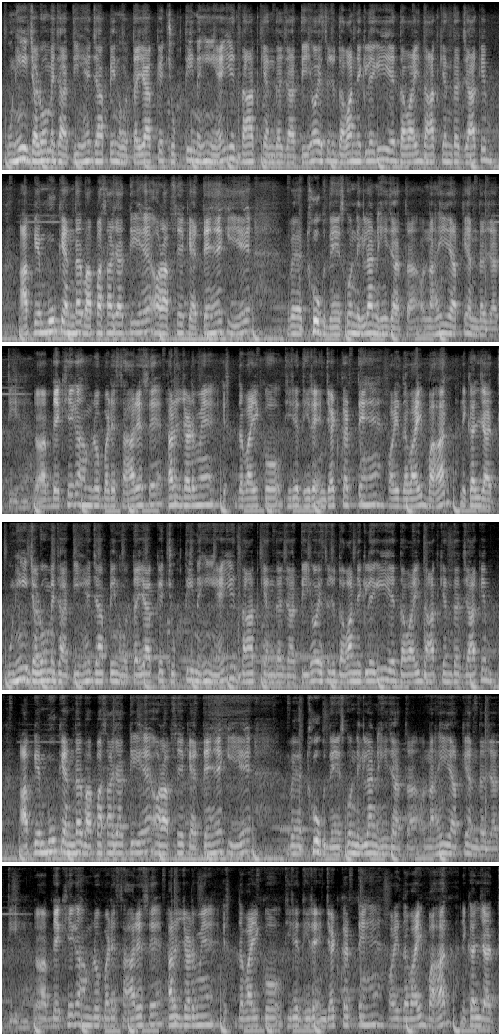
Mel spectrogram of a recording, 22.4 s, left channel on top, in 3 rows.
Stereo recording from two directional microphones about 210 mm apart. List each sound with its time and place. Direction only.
0.2 s speech: 50° left (ahead or behind)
